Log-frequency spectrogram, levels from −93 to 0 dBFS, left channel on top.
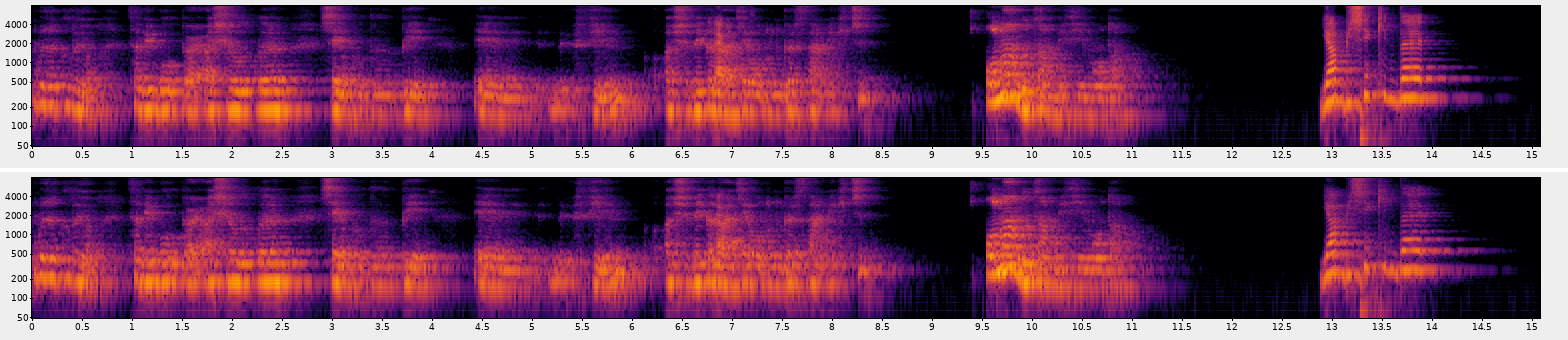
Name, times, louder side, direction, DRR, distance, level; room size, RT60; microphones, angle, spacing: voice 1, 0.0-3.9 4.4-6.0 6.3-8.4 9.5-11.0, equal, 10° right, -7 dB, 1.5 m, -31 dB
voice 2, 12.9-13.9, left 5 dB, 45° left, 10 dB, 0.5 m, -29 dB
9.6 x 4.0 x 5.7 m, 0.93 s
head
